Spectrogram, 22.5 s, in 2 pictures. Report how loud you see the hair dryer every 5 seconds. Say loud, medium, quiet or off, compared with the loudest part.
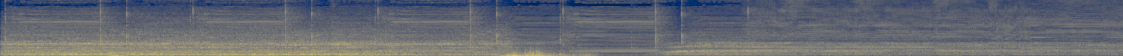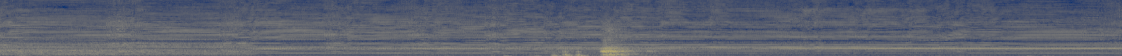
loud, medium, quiet, quiet, quiet.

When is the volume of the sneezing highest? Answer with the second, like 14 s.
17 s.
